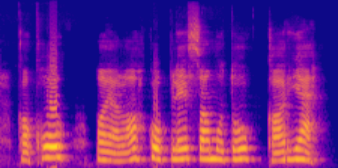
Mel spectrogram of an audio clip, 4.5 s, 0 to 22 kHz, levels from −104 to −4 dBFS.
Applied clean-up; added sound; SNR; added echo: neural mask model Resemble Enhance denoiser.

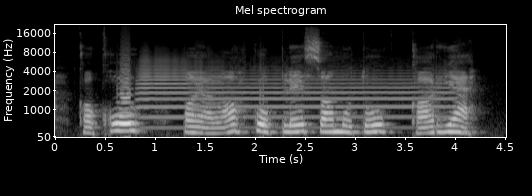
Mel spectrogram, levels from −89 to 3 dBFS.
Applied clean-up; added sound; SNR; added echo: none; Trumpet; 16 dB; none.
